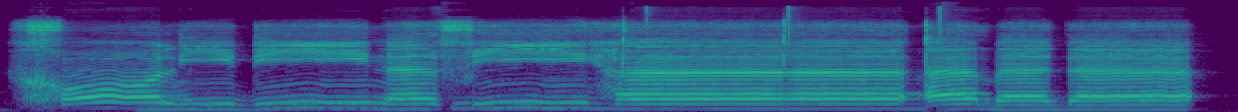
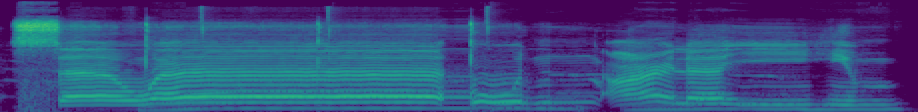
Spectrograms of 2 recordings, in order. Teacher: Saya praktekkan, kita praktekkan di huruf H-nya dengan 3 ketukan.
